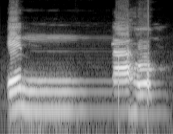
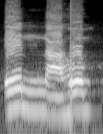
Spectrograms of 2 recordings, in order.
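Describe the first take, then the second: First: The nasal n sound is held long. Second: The nasal n sound is short and quick. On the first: The speaker calls it right. "Harus ditas, ditahan dulu" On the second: The speaker calls it wrong. "Tidak boleh hanya sekedar innahum"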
